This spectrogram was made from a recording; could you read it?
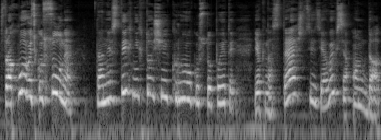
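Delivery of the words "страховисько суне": wild, high, wailing yell. Narrator reads a father calling to the group on the path, yelling. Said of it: "заволав тато мумітроля".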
